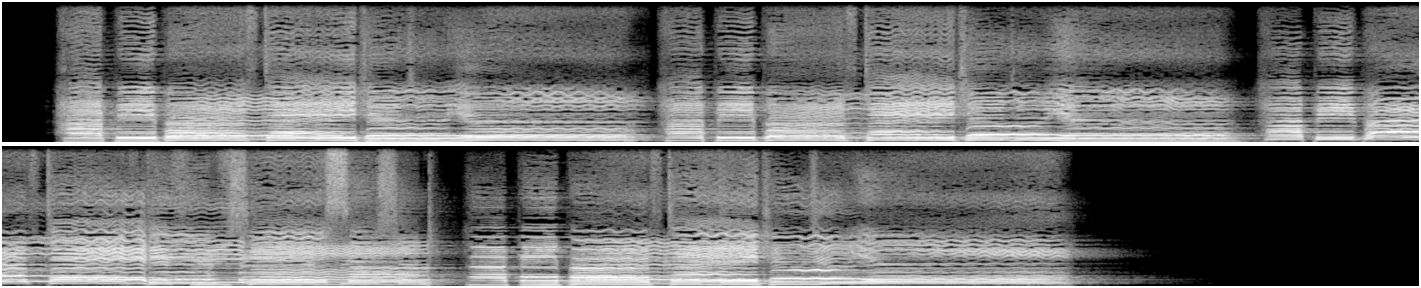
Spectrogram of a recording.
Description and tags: The sound uses choir synthesis technology developed for the TROMPA EU project. This means that what you hear are not real singers but synthesized voices generated by a computer!
birthday, happy-birthday, synthetized, voctrolabs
